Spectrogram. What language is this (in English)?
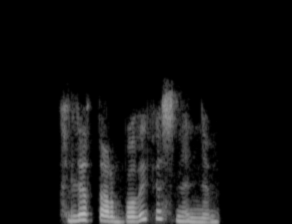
Kabyle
